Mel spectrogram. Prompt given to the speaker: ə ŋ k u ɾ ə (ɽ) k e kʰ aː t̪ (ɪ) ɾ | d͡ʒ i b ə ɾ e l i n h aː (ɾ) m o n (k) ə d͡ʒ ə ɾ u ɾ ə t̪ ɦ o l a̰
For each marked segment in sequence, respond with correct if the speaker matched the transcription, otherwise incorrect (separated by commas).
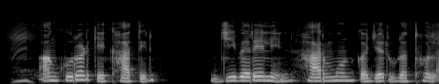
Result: correct, incorrect, correct, correct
